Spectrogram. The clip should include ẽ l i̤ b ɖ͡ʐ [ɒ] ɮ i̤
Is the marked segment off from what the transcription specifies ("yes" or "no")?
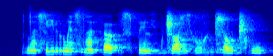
no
